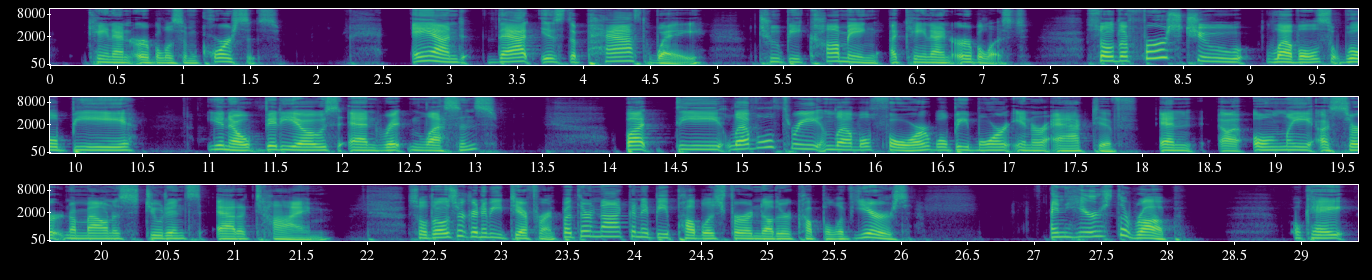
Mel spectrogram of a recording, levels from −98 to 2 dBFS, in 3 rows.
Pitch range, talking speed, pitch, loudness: 130-195 Hz, 145 wpm, 170 Hz, -20 LUFS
